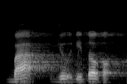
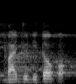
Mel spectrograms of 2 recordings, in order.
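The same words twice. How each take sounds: First: "Baju di toko" with a break after "Ba"; syllables separated. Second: Said in the usual way. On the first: Shown as a demonstration. Teacher recalling the qalqalah letters, "Baju" broken into syllables. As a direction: split "Baju" into two distinct beats, then "di toko". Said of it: "huruf kol-kola". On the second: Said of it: "kol-kolanya mantul".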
